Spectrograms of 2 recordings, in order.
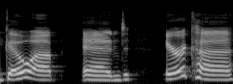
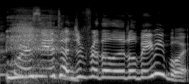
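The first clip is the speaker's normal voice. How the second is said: put-on high, fast baby-talk whine; whiny baby voice; 7 semitones higher, faster than usual. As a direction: whine like a pouty toddler. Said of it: "Oh, no".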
